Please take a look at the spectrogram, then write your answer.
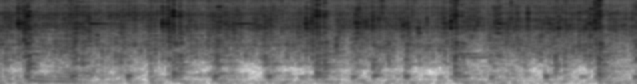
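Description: Cold water gushes and splashes steadily from a hand pump in a border village in Punjab, Pakistan, a continuous close watery rush with faint background sounds.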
